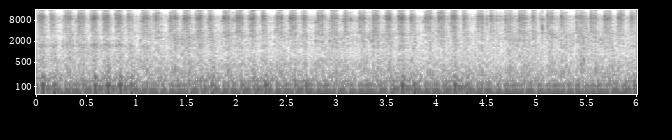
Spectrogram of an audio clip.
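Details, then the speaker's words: Volvo 480 that dies almost immediately after starting, engine recently apart: phone clip of it running about 40 seconds on only two cylinders, loud, rough, lumpy uneven beat; two-cylinder misfire. "So, I noticed yesterday that the car was running on two cylinders. It was running for a little while, like 40 seconds, but only on two cylinders."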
